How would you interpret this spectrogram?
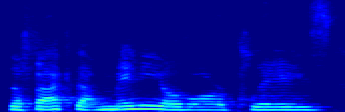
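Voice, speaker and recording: A woman from Iran speaking as a guest in a reflective interview, thoughtful and halting, often checking in with the listener. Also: mid-range voice, fairly even intonation, muffled recording. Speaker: podcast guest, playwright and theater director.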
